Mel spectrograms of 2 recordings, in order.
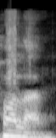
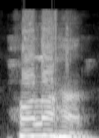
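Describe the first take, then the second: First: No h sound is heard before the last vowel. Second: An h sound is heard before the last vowel. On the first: "ফলাহার হয়ে যাবে ফলার" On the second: "ফ লা হার"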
